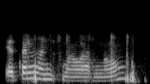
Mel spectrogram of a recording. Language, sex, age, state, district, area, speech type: Tamil, female, 18-30, Tamil Nadu, Ranipet, rural, conversation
